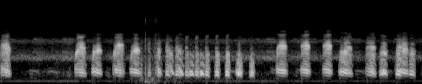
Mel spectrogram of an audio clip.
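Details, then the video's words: Field frog calling to attract others of its kind: rapid raspy croaks repeated in quick bursts of about four per second, some runs blurring into a continuous rattle, with a faint steady low hum behind. "Tiếng Ếch Đồng Chuẩn 2024 ( Tiếng Kêu Thu Hút Đồng Loại )"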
